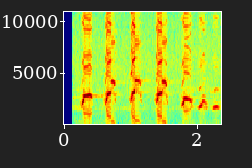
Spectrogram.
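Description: Killdeer calling: five loud, shrill calls in quick succession, about two and a half a second, each sliding down in pitch.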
